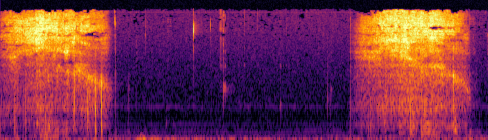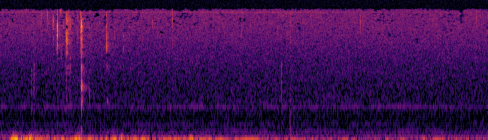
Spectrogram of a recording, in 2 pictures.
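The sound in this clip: Wet mouth licking sounds in an intimate roleplay: two distinct bursts of close, hissy, slurping noise separated by a quiet gap, followed by faint scattered clicks and smacks.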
